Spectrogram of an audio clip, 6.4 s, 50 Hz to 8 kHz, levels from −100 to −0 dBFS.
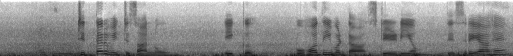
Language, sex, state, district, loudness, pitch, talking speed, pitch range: Punjabi, female, Punjab, Kapurthala, -14 LUFS, 225 Hz, 105 wpm, 195-260 Hz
